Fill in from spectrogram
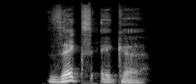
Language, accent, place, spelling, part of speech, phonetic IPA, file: German, Germany, Berlin, Sechsecke, noun, [ˈzɛksˌʔɛkə], De-Sechsecke.ogg
- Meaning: nominative/accusative/genitive plural of Sechseck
